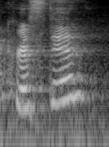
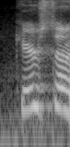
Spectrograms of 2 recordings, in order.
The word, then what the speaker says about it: Kirsten: Hi Kristen. Or Kirsten. Gosh darn it, I did it again. Kirsten, I said your name wrong and I went buffering.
